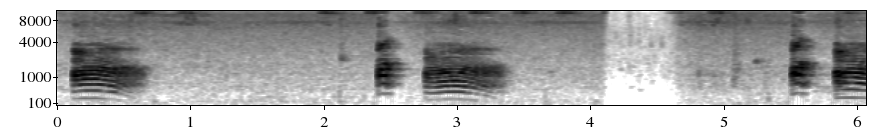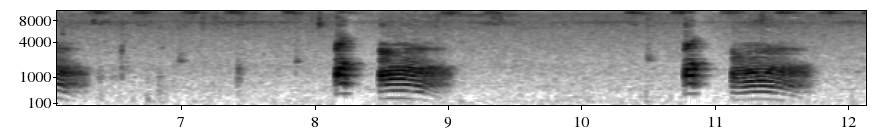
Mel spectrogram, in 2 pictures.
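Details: Repeated tok-keh calls of a tokay gecko: five paired notes, a clipped first syllable and a longer resonant nasal second one, recurring every two to three seconds with a short silent gap midway.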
